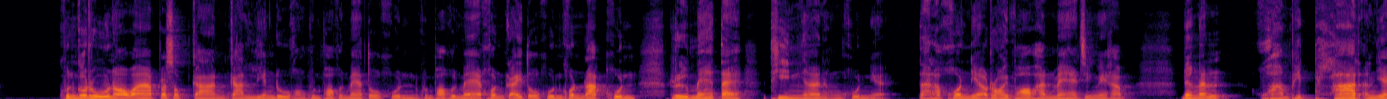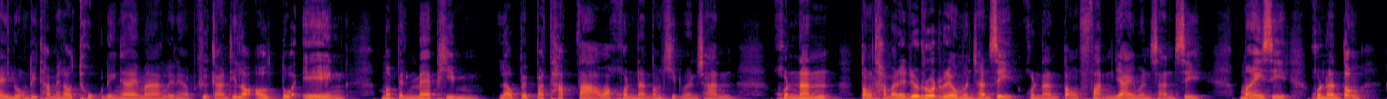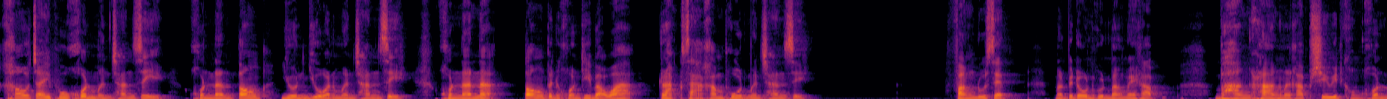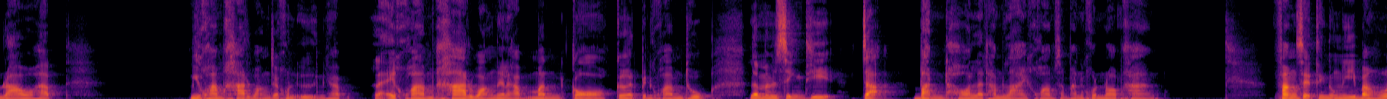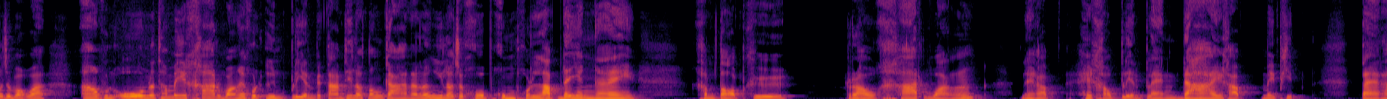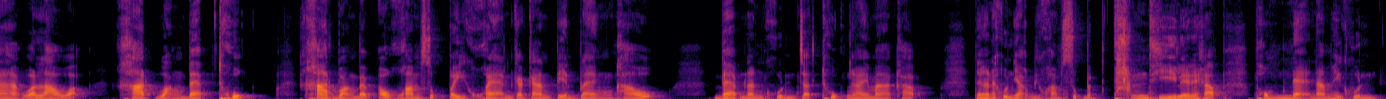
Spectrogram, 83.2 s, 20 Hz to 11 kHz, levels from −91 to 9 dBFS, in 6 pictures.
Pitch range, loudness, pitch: 110-165 Hz, -29 LUFS, 135 Hz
